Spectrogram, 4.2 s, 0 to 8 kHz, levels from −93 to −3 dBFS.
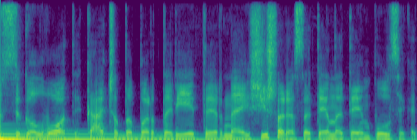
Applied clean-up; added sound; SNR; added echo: none; Bowed string instrument; -2 dB; none.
